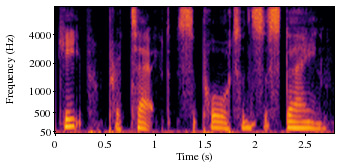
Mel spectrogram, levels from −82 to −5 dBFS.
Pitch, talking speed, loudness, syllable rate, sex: 140 Hz, 110 wpm, -23 LUFS, 3.2 syllables/s, male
